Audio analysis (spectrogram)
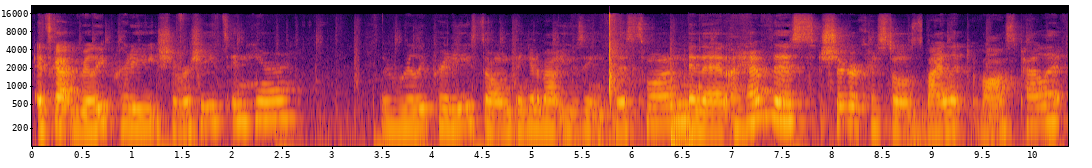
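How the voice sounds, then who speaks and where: A woman's voice: mid-range voice, background noise. A woman in her late twenties chatting casually through a makeup tutorial, narrating each step in a friendly way. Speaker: makeup vlogger. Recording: echoey room, faint music behind.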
